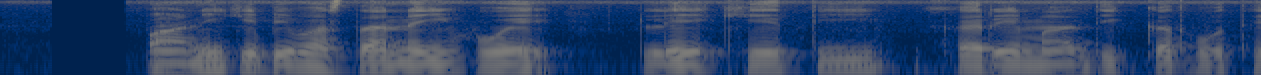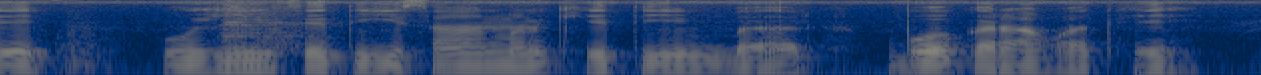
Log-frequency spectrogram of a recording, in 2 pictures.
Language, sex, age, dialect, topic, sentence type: Chhattisgarhi, male, 25-30, Central, agriculture, statement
